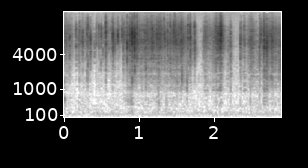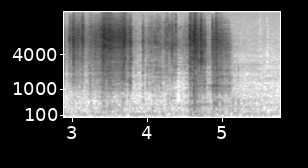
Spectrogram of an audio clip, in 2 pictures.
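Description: Foil wrapper crinkling and tearing in irregular bursts as it is peeled off a large hollow chocolate egg, stopping near the end.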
